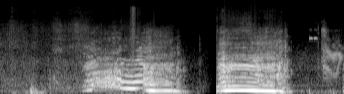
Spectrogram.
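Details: Male lion roaring twice in succession, deep and resonant with a falling pitch, the second roar shorter and more forceful; a brief faint higher sound follows.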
